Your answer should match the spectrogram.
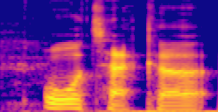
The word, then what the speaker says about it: Autechre: Am I saying Autechre right? I know some people have different ways, but you're from the UK, so how do you say it? – Autechre. And I Autechre.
